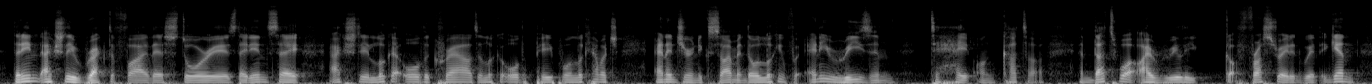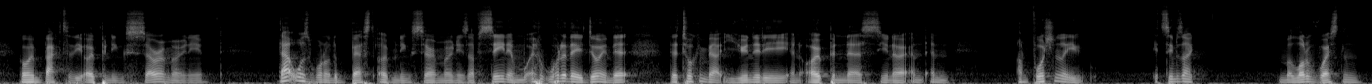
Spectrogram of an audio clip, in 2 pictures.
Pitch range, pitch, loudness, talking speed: 95-110 Hz, 105 Hz, -26 LUFS, 190 wpm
